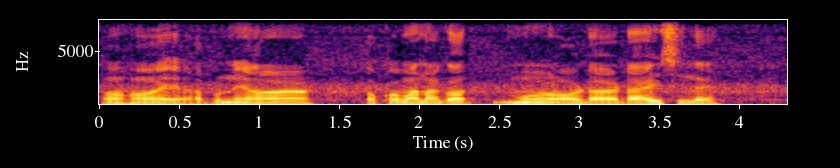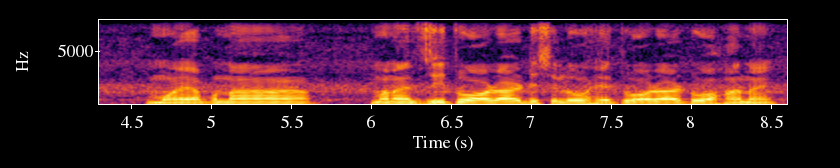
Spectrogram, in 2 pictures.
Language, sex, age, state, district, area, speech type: Assamese, male, 18-30, Assam, Jorhat, urban, spontaneous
